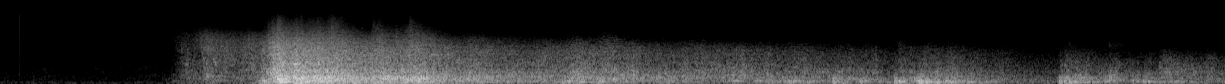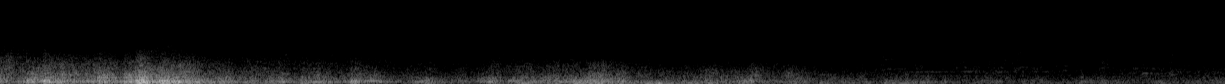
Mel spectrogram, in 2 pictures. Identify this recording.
Thunderclap at night
The title of this track says it all. The first thunderstorm in 2007.
I just managed to record this single thunderclap, as it was only a short
thunderstorm and it took a small while to get the gear ready. I used a Sennheiser MKE 66 microphone.
thunder, field-recording, environmental-sounds-research, lightning, thunderclap, ringtone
